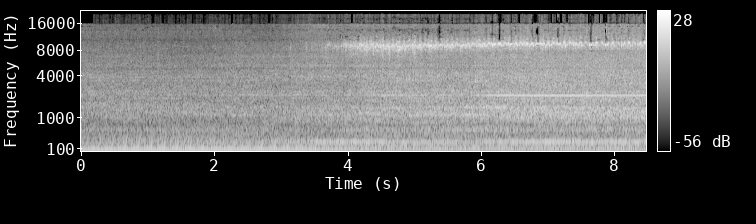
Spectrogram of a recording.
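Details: Ford F150 idling late at night: thin high squeal and faint whine rising from the belt drive, caused by a bad belt tensioner and a couple of pulleys; truck quiet again after replacement.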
